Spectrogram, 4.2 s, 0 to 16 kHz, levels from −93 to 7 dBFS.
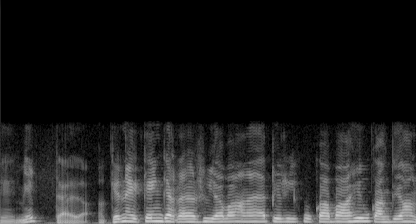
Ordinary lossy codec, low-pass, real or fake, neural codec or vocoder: none; 7.2 kHz; real; none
